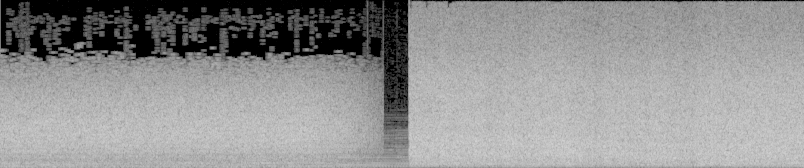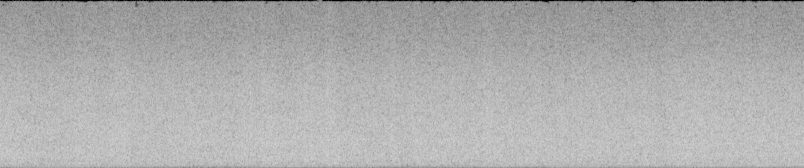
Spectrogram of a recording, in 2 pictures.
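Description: Steady rush of a large waterfall; about three seconds in it cuts abruptly to a brighter, hissier rush of water cascading over rocks in a stream. Soft held music notes sound faintly underneath.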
